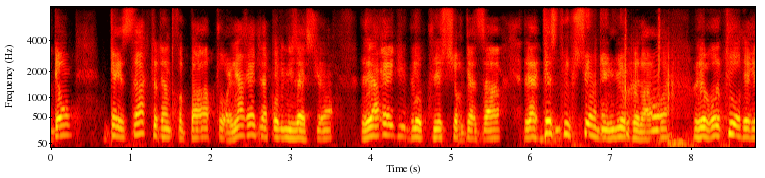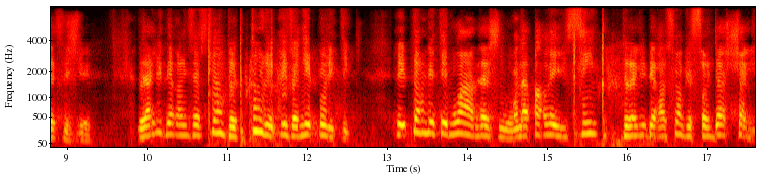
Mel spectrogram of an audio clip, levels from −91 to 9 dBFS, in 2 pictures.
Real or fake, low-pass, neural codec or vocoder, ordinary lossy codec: fake; none; codec, 16 kHz, 1 kbps, FreqCodec, smaller model; none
